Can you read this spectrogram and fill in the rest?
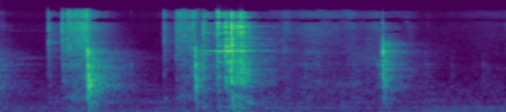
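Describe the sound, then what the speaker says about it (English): A knife slicing through one stalk of celery on a cutting board, three or four crisp crunching cuts landing against the board, close and alone. "so I'm gonna slice it"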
